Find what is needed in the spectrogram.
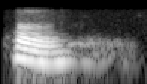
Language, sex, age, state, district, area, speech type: Bengali, male, 30-45, West Bengal, Purba Medinipur, rural, conversation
